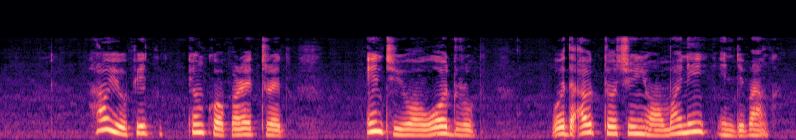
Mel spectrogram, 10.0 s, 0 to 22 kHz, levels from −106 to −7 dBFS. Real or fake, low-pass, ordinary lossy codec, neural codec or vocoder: fake; 7.2 kHz; none; codec, 16 kHz, 8 kbps, FreqCodec, larger model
